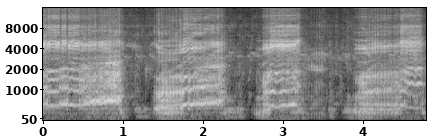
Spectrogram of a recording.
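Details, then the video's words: Porco caipira, a domestic pig, screaming in four long harsh squealing bursts, each near a second long, strained and rasping, separated by brief quiet breaks. "SOM DE PORCO CAIPIRA - SOM DE PORCO - EFEITOS SONOROS DE PORCO PIG SOUNDS - DE PORCO GRITANDO"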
